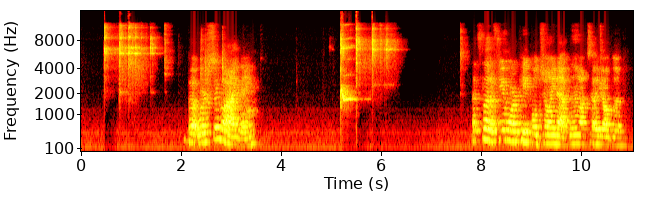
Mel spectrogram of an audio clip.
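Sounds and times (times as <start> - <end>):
jingling rattle: 0.5 - 1.8, 5.7 - 6.4.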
